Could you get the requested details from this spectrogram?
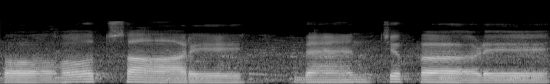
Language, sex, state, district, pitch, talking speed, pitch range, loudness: Hindi, male, Punjab, Fazilka, 105 Hz, 45 wpm, 100-110 Hz, -18 LUFS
